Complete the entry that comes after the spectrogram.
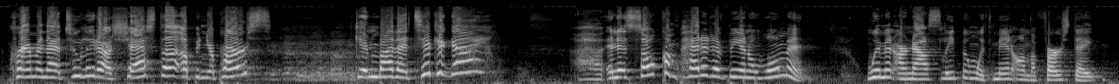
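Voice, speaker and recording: A woman's voice: very high-pitched, fairly bright tone, a little hiss or hum. A woman from Ohio with an Ohio accent, doing a brash, slangy stand-up set. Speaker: stand-up comedian.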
